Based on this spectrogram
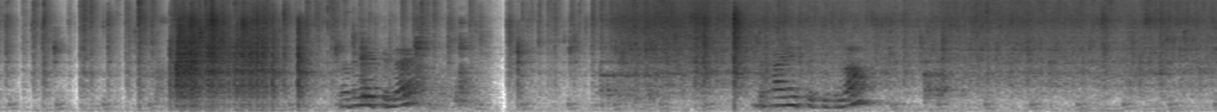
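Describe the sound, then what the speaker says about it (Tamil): Mustard seeds crackling and spluttering in hot oil in a pan, bursts of sizzle and popping with short voice-like sounds mixed in. "எண்ணெய் சூடான உடனே கடுகு கடுகு நல்லா பொரியட்டும்"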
